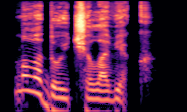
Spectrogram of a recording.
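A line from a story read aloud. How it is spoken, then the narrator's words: Reluctant drawl. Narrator (Russian): нехотя протянул лектор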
